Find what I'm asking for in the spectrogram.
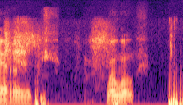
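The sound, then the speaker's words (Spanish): A person imitates a wolf howl with a few short, voiced wails separated by brief pauses; the last burst is the loudest. “Ahí ya te, ya, te aullaron por allá. De lobo.”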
